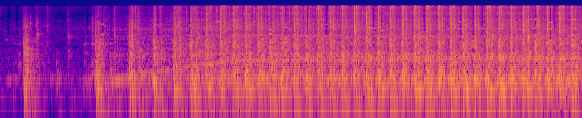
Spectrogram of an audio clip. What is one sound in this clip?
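A sewing machine starts up and stitches with a fast, steady rattling hum.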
